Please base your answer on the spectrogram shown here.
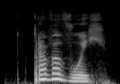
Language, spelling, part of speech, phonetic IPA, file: Russian, правовой, adjective, [prəvɐˈvoj], Ru-правовой.ogg
- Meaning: 1. legal, lawful, rightful 2. based on law, constitutional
